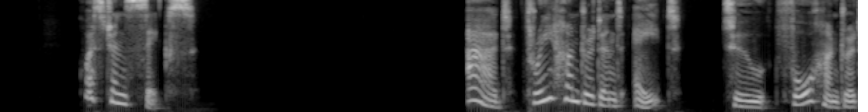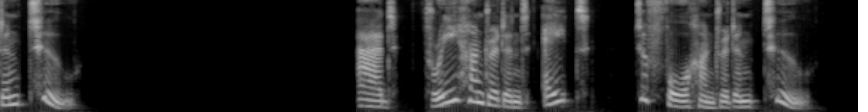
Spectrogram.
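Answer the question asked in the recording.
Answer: 710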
